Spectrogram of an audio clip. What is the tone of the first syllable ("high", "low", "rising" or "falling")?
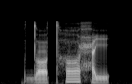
low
